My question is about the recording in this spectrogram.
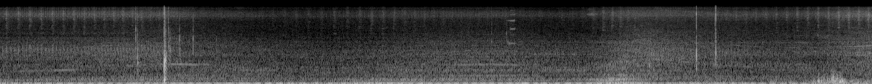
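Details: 2004 Mazda RX-8, 110,000 km, broken rotor side seal: very rough idle and power loss, with a rhythmic pulsating air-suction sound that grows louder on throttle blips.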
